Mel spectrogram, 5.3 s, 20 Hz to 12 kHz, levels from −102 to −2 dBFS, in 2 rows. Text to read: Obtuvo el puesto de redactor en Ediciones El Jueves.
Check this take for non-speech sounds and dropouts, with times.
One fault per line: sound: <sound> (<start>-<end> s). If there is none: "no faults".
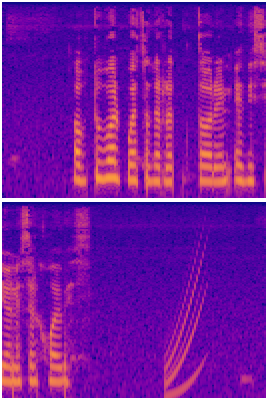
sound: dropout (1.7-1.8 s)
sound: chirp (4.3-4.7 s)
